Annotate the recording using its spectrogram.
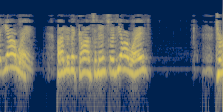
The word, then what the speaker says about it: Yahweh: Some religious scholars suggest that the name was pronounced Yahweh.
